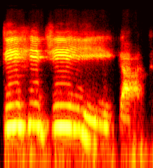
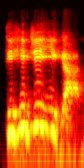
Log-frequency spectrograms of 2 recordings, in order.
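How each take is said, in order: First: Dihijigat drawn out very slowly, falling; slow demo word. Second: Said in the usual way. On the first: Shown as a demonstration. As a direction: sound out Dihijigat for the class. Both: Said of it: "those are in your sounds".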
